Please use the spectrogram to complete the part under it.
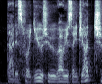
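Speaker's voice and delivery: bad, put-on French accent. Asked for their best foreign accent, the speaker shows off a put-on french accent. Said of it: "what would you say is your best foreign accent?".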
